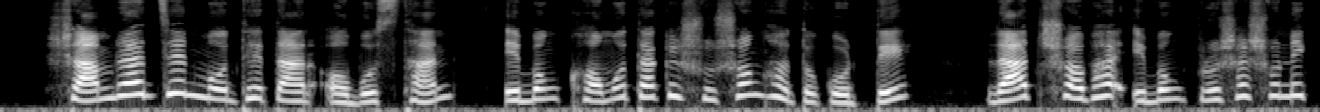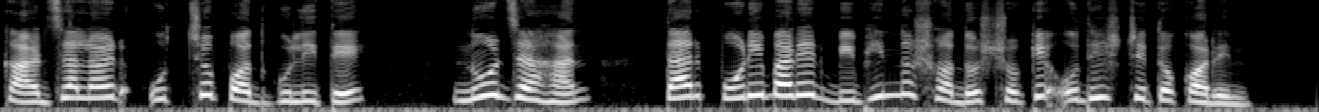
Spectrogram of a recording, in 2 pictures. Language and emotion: Bengali, neutral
